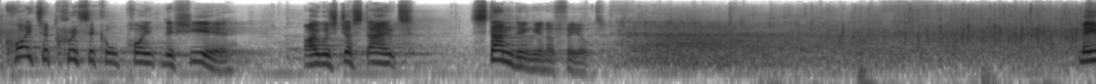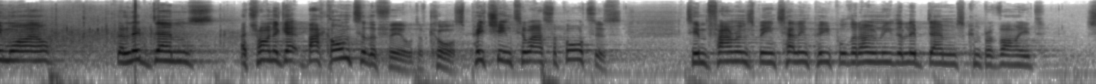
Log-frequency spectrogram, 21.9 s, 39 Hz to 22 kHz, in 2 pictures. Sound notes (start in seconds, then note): 9.4 laughter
